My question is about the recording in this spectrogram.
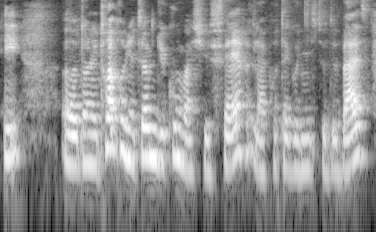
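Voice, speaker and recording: Young woman, casual book haul chat, chatty, lots of fillers, animated asides. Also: fairly low pitch, a little fast, a little hiss or hum. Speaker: booktuber and bookseller.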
